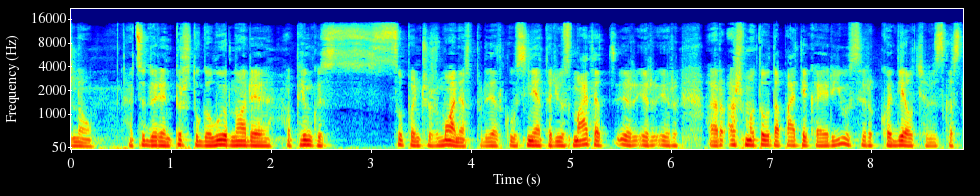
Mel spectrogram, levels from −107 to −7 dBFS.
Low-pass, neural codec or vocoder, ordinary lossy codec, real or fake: 14.4 kHz; none; AAC, 48 kbps; real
